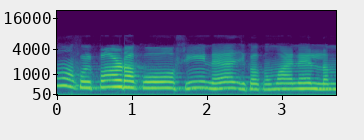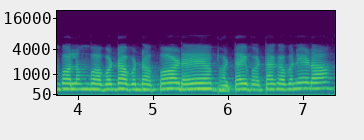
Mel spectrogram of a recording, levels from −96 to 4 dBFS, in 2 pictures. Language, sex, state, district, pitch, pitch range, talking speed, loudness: Rajasthani, female, Rajasthan, Churu, 245 Hz, 230-270 Hz, 160 wpm, -17 LUFS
